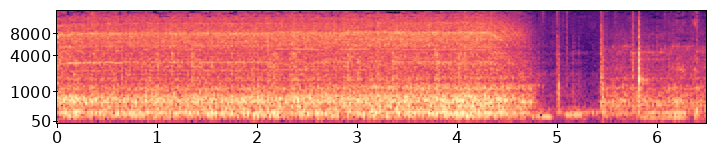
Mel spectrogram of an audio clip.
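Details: Jura Impressa F7 espresso machine after tune-up for error 8 (stuck infuser, relubricated, deep cleaned), brewing espresso shot: even steady pump buzz about four and a half seconds, cuts off cleanly without straining; normal pump operation.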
